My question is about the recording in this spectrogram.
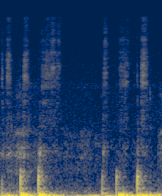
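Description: Marker pen writing on a whiteboard, a series of short separate strokes as a word is written out.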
